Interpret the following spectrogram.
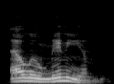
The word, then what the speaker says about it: aluminium: 7 4 tons of aluminum aluminum last saturday and fun fact in britain they pronounce it aluminium yeah so there you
